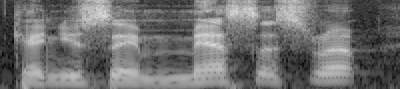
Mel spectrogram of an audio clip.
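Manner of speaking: ordinary delivery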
